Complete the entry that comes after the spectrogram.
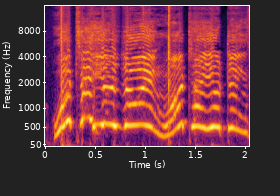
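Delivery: high, loud yell, repeated; retold yelling. Drivers all yelling at each other in traffic, high imitated yelling. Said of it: "we are all yelling at each other".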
